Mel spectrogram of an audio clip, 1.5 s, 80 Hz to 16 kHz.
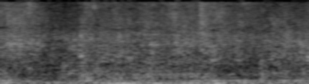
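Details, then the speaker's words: Whirlpool WTW4816FW3 top-load washer, bought 2023, on short wash with auto water sensing, small load. More water was added after it strained on a low water level; now steady sloshing and an even agitator churn. Normal wash agitation. "Now I can hear it actually washing instead of struggling to push those wet clothes without enough water."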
